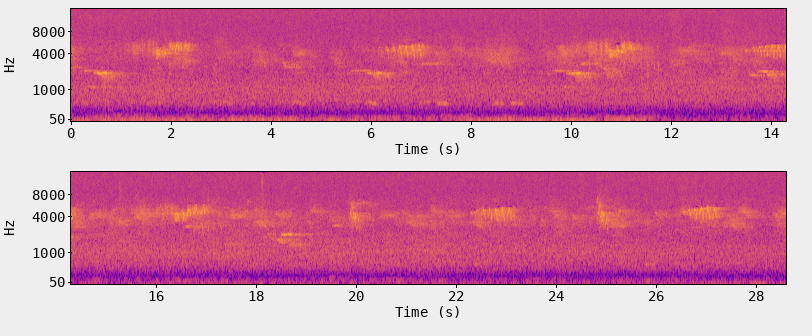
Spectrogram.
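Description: Birds calling with short high chirps and trills every second or two. A low rumble underneath stops about twelve seconds in.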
